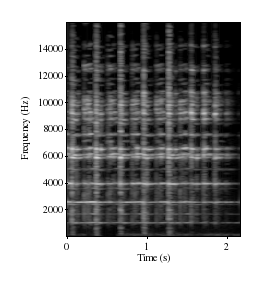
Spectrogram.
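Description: A handheld victory bell is rung rapidly and loudly, about a dozen bright metallic strikes in quick succession, each clang overlapping the lingering ring of the last, with no one talking.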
